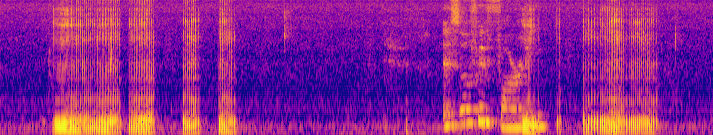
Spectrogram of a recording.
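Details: A dog snoring like an old man: irregular, buzzy snorts and rattling snores in short bursts, with a few whiny vocal sounds in between, in a quiet room.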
